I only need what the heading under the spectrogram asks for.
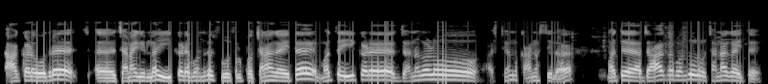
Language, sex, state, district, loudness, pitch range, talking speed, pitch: Kannada, male, Karnataka, Chamarajanagar, -13 LUFS, 165-210 Hz, 165 wpm, 185 Hz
